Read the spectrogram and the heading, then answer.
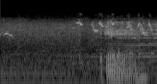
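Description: Birds chirp in spring: a few short, high chirps scattered through the second half, over a low rumbling background, with no talking.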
